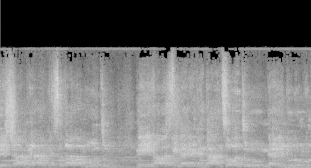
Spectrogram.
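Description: A group of teenage schoolchildren singing a song together, with a short break a little past the middle.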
